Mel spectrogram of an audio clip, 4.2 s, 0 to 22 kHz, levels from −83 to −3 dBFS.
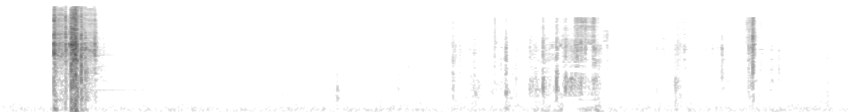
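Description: An everyday-sound recording with an adaptive stream at a lower bitrate. At 1.46 s the quality drops suddenly, with no gap, and stays down to the end. Treble vanishes above 11.5 kHz and codec artefacts rise. That fits a switch to a very low-bitrate HE-AAC stream.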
